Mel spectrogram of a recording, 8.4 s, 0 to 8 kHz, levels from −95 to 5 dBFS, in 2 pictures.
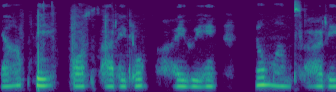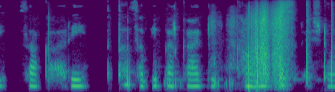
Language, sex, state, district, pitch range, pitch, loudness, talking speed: Hindi, female, Bihar, Saran, 200-220 Hz, 205 Hz, -30 LUFS, 120 wpm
